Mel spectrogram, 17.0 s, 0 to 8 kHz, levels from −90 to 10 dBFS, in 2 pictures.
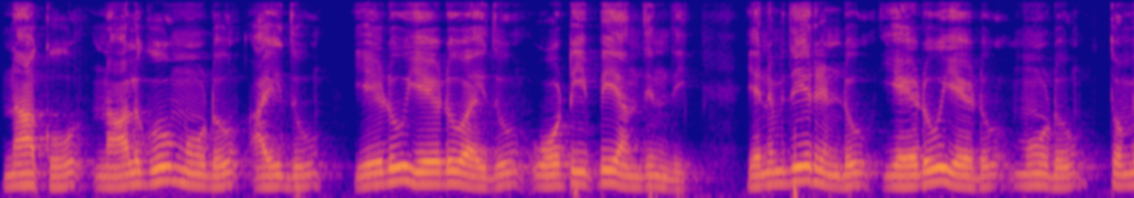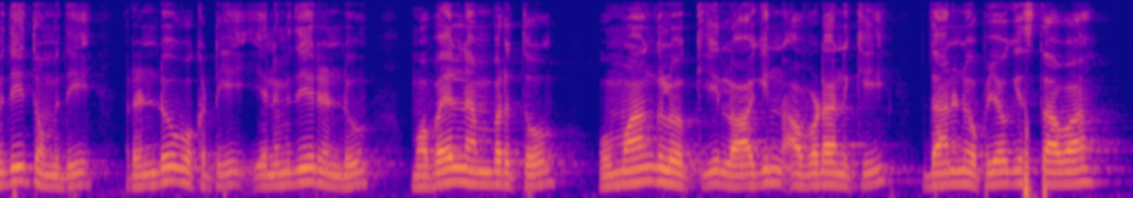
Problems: none marked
